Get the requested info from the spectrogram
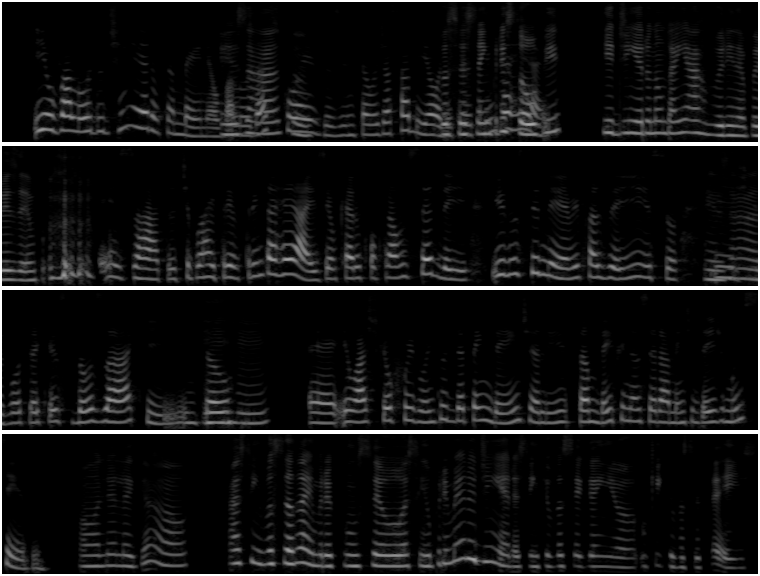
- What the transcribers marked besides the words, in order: chuckle; other background noise
- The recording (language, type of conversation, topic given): Portuguese, podcast, Como equilibrar o apoio financeiro e a autonomia dos filhos adultos?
